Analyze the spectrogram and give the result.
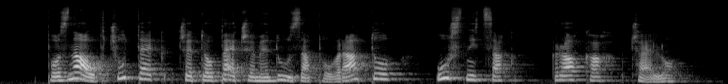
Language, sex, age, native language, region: Slovenian, female, 50-59, Slovenian, Carinthia region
